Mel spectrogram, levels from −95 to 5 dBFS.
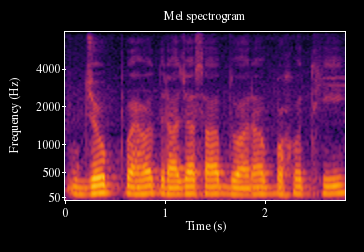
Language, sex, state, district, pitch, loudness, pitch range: Hindi, male, Rajasthan, Jaipur, 125 Hz, -17 LUFS, 120-130 Hz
